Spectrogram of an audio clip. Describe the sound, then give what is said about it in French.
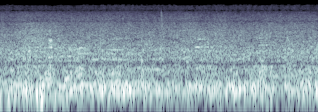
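A steady, continuous rush of wind, a broad airy roar that holds at an even level throughout with no gusts or pauses and no voices. “Il y, a le bruit du vent, ça c'est sûr.”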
